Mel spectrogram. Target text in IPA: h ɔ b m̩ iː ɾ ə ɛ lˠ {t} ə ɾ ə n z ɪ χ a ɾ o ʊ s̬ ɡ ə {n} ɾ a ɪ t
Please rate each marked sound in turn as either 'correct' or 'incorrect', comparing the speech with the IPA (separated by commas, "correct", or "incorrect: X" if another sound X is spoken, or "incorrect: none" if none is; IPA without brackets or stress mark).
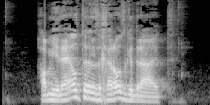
correct, incorrect: d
